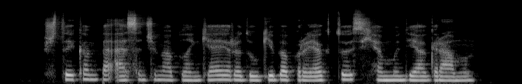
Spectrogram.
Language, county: Lithuanian, Kaunas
